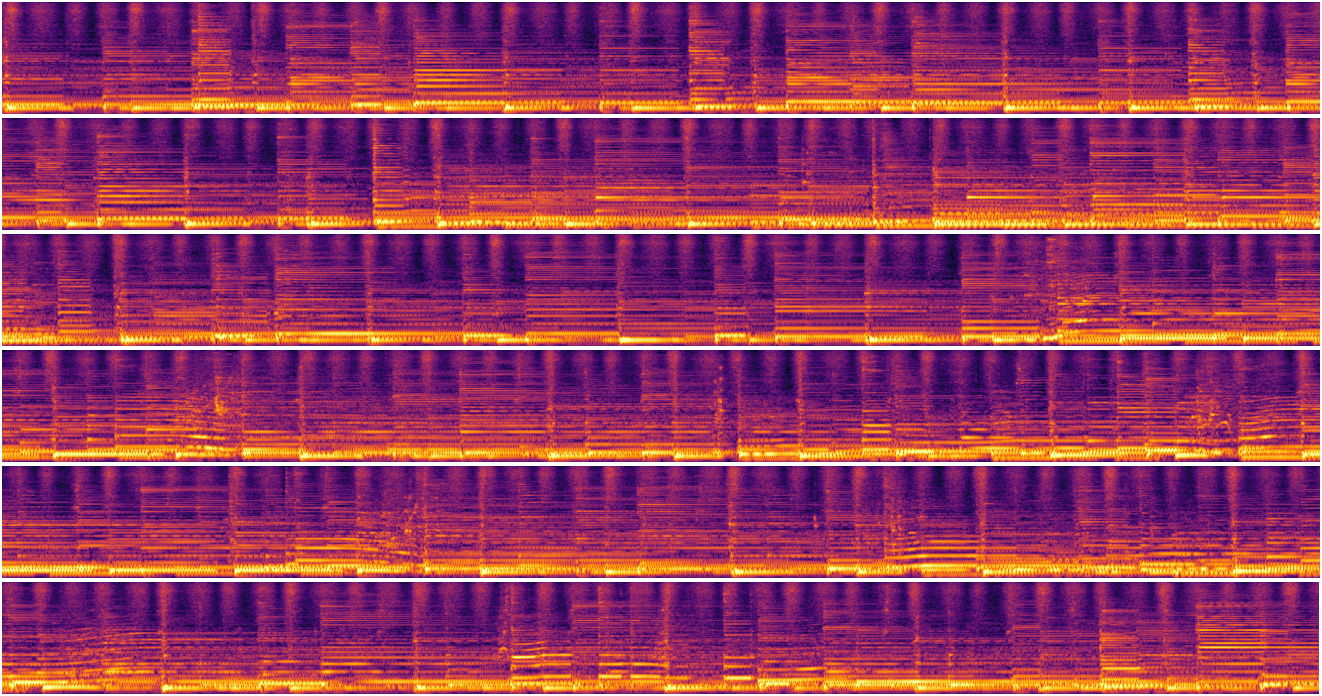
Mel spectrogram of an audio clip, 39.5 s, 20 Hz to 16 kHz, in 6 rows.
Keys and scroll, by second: 0.8 super+c, 1.0 super+v, 2.6 d, 16.2 d, 26.7 BackSpace, 26.8 BackSpace, 31.8 super+d.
